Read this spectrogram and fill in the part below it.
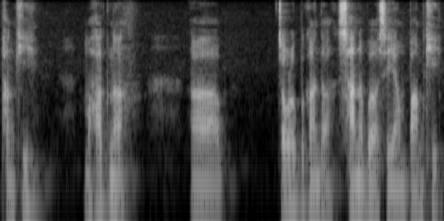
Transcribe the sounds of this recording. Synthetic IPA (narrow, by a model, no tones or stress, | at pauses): pʰɐŋkʰi | mɐɦaknɐ | t͡ʃawɾak̚pɐkandɐsanɐbɐːsejampamkʰi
